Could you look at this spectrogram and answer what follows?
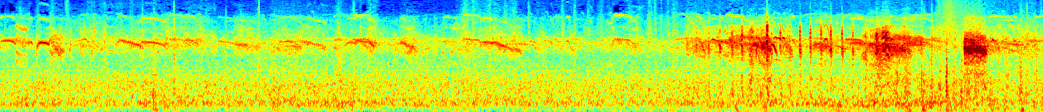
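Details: Wild Arctic terns courting on a beach on Northumberland's castle coast in the breeding season: repeated high, grating calls from many birds, growing louder and more crowded toward the end with a sharp close cry, over outdoor ambience.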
